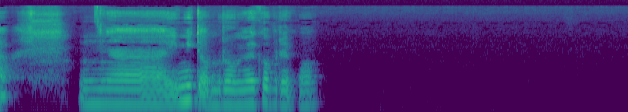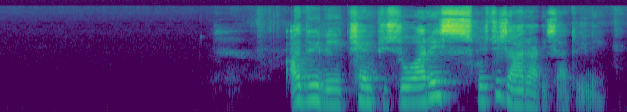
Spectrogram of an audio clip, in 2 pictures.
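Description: A young woman speaks calmly and close up, with pauses.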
